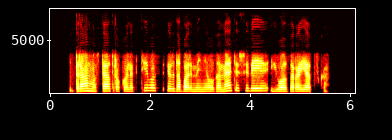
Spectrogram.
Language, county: Lithuanian, Kaunas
